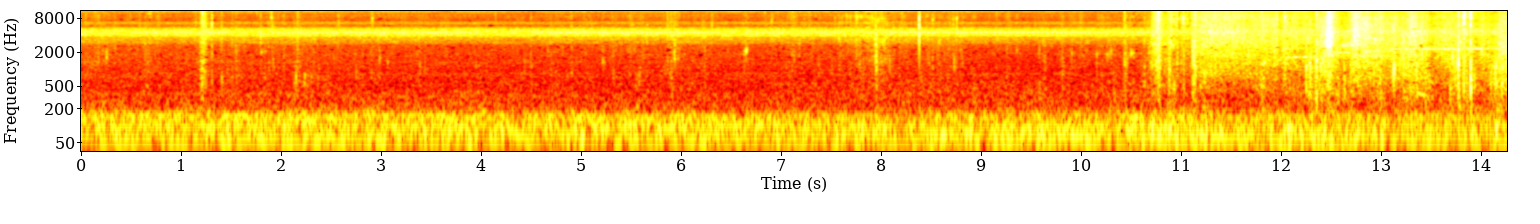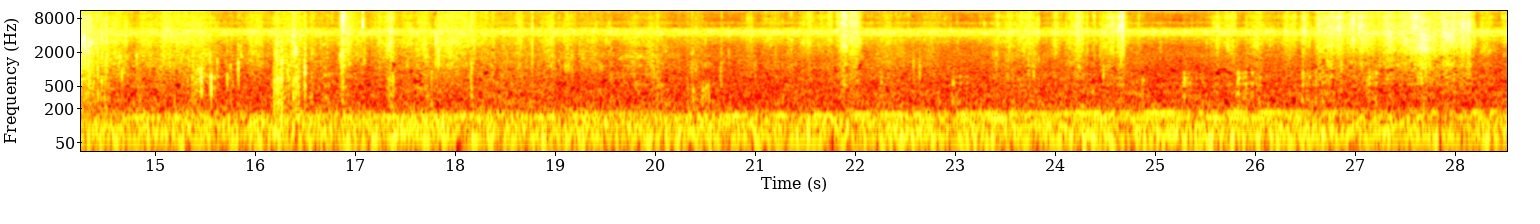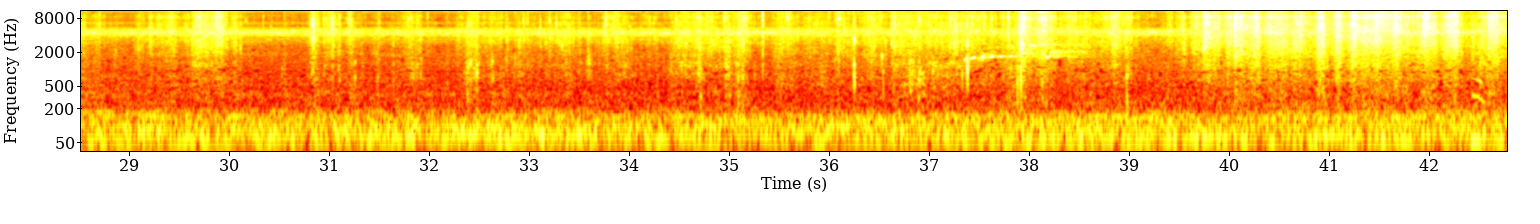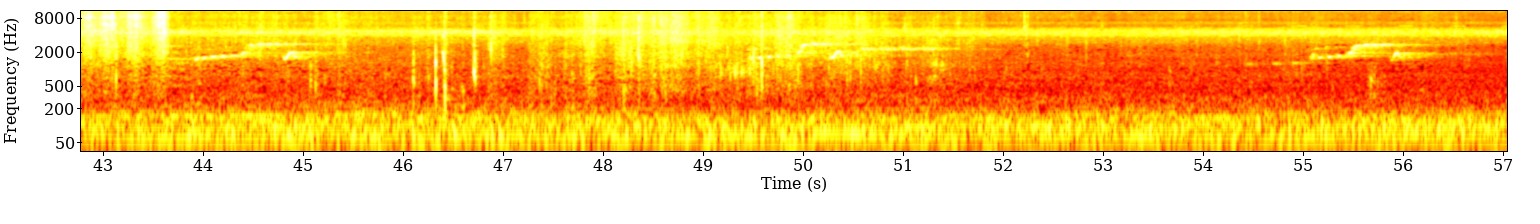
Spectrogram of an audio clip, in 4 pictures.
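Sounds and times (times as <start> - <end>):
rustling: 10.4 - 51.7.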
